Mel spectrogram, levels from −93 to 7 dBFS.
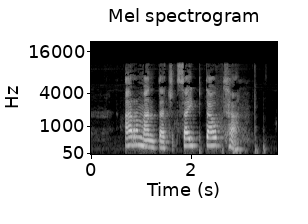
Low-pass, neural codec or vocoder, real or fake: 10.8 kHz; none; real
